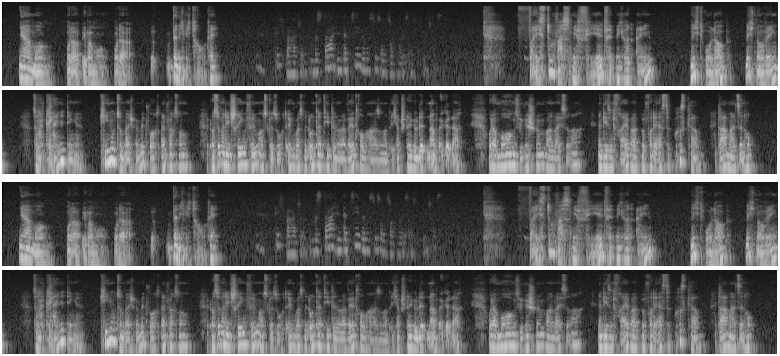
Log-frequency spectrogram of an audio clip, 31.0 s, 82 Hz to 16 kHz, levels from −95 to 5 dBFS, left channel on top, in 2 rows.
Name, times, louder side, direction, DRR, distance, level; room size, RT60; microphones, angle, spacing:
voice 1, 0.3-1.0 1.3-2.6 3.3-4.3 9.6-10.0 10.3-13.0 13.8-14.6 14.9-15.5 15.9-17.1 17.5-27.1 27.4-30.5, left 2 dB, 30° left, 0.5 m, -25 dB
voice 2, 5.1-8.7, right 1 dB, 45° right, 1.3 m, -46 dB
2.8 x 2.6 x 2.4 m
head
